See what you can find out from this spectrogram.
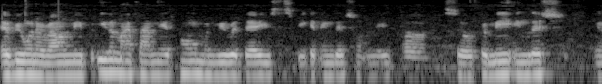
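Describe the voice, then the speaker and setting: Very fast, monotone speech with flat intonation in an American accent, over noticeable background noise. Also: man. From India, Delhi; childhood in Los Angeles. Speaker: rapper. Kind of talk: interview. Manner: casual.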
